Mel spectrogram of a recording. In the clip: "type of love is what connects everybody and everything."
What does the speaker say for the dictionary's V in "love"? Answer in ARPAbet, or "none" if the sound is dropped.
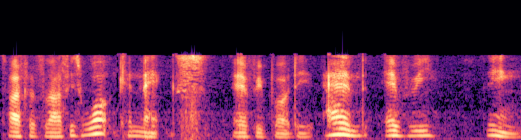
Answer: F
